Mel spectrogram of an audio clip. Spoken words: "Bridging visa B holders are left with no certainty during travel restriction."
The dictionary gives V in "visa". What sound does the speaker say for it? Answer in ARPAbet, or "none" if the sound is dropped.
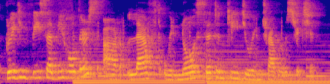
F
